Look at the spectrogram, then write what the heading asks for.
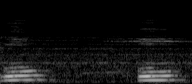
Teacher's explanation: উ বলার সময় জিহ্বার অবস্থানটা পেছনের দিকে চলে যায়, তার পশ্চাৎ উ, জিহ্বাটা উপরের দিকে থাকে, ও ঠোঁটের আকৃতিটা গোলাকৃতি হয়। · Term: উচ্চ, পশ্চাৎ, গোলাকৃতি স্বরধ্বনি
